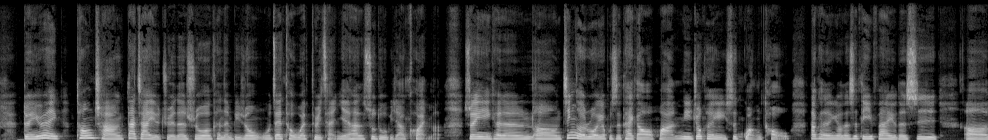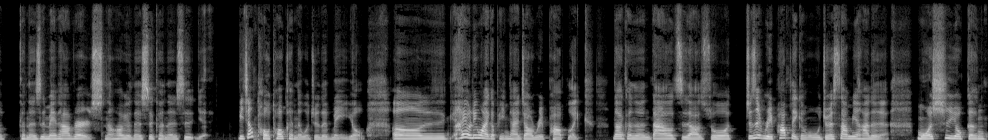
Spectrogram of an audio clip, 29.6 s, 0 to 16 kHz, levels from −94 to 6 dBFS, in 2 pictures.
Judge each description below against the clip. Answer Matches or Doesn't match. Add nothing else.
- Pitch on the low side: Doesn't match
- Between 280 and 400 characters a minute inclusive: Matches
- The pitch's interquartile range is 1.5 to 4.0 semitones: Matches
